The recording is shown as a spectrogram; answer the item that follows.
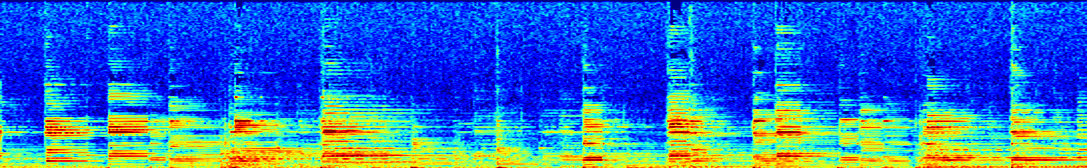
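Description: Acoustic guitar and upright bass playing the instrumental opening of a folk song, with picked guitar notes over low bass notes.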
